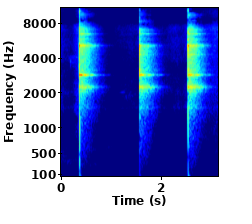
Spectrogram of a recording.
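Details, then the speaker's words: Grinding wheel ring test, power off, wheel suspended and tapped lightly: three taps each giving a clear, high metallic ring that dies away cleanly with no dull thud, meaning no hairline crack; wheel is sound. "जब टंग करके आवाज़ आए, metal जैसी आवाज़ आए, इसका मतलब ये सही है।"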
